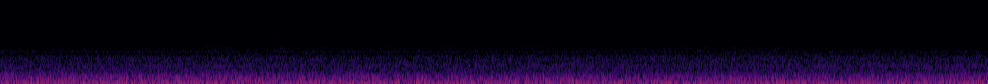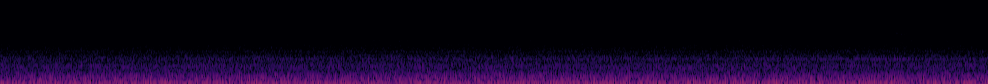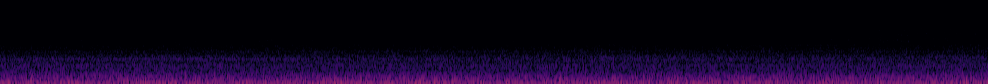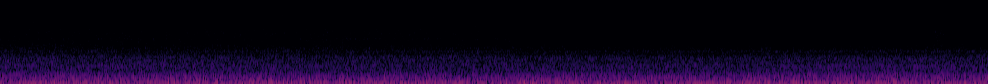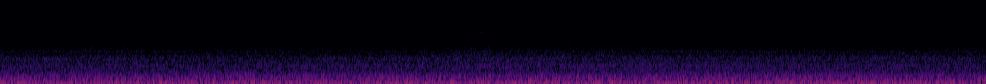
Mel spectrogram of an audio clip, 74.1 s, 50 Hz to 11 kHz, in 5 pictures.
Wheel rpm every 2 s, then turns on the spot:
0, 0, 0, 0, 0, 0, 0, 0, 0, 0, 0, 0, 0, 0, 0, 0, 0, 0, 0, 0, 0, 0, 0, 0, 0, 0, 0, 0, 0, 0, 0, 0, 0, 0, 0, 0, 0.
none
